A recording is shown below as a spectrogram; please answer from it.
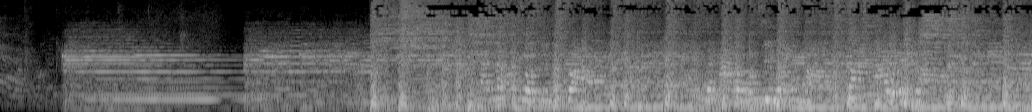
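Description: Live rock band starting a song. Electric guitar rings out a held chord about a second in, and the full band with drums and bass comes in loud about four and a half seconds in.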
